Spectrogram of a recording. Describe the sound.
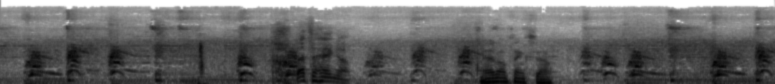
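A recording of dogs barking and yipping in a rhythmic, tuneful pattern, the pitched barks arranged like a song, while a voice briefly speaks over it.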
